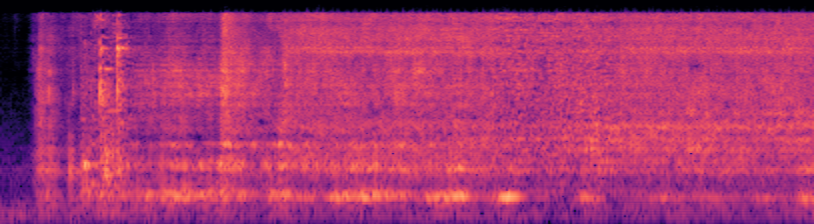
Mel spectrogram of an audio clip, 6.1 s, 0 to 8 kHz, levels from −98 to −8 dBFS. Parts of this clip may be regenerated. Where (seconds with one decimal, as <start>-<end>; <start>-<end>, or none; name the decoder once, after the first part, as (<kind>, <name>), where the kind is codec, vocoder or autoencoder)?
0.0-0.6 (vocoder, Vocos); 1.0-3.7; 4.6-6.1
